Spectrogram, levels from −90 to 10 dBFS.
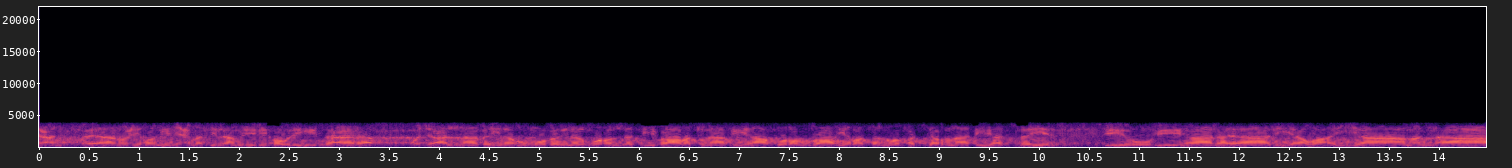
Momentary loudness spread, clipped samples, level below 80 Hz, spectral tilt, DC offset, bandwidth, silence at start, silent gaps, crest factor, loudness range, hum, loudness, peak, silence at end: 7 LU; under 0.1%; -72 dBFS; -7 dB/octave; under 0.1%; 4 kHz; 0 s; none; 14 dB; 3 LU; none; -24 LUFS; -10 dBFS; 0 s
